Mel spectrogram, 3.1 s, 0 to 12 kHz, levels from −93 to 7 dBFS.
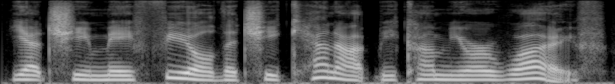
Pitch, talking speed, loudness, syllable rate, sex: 185 Hz, 195 wpm, -16 LUFS, 4.4 syllables/s, female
